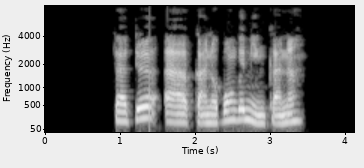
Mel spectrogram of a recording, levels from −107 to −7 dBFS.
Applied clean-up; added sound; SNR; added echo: none; none; none; none.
